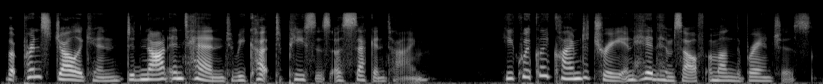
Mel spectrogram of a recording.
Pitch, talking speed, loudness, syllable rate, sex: 215 Hz, 180 wpm, -21 LUFS, 4.9 syllables/s, female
